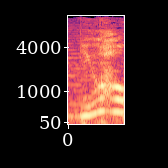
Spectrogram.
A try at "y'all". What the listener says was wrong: You mean y'all? No, y'all. Y'all. No, you smoosh them together. Y'all.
